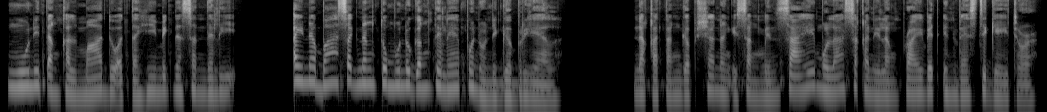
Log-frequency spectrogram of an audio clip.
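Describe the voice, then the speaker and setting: Expressive Filipino woman narrating a drama. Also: low-pitched, no echo, clean studio sound. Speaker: audiobook narrator. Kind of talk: scripted dramatic story narration.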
